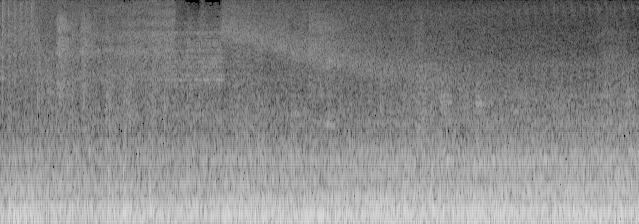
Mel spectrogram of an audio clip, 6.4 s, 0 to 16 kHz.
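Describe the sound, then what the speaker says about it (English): Triple-engine DE2 diesel locomotive in Derail Valley hauling over 700 tons of steel, a steady loud rumbling drone with rail noise running continuously throughout. "A triple engine DE2 pulling 700 and something tons of steel."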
